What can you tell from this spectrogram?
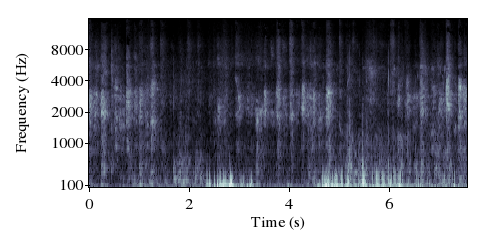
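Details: French Bulldog named Monaka rampaging on a chair, breathing in quick, rough, breathy pants and snorts, about four per second, growing louder near the third second and again from the fifth, over low thumps and rustling.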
